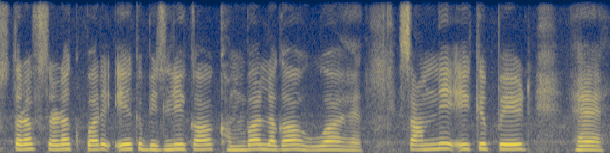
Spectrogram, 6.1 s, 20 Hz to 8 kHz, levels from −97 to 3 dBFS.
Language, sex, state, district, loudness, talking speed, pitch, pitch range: Hindi, female, Uttar Pradesh, Shamli, -14 LUFS, 135 wpm, 240 Hz, 225-250 Hz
